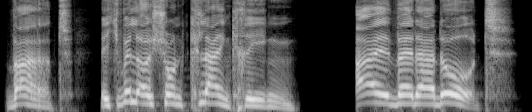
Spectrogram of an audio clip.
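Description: A man's voice: high voice, animated, slow pace, fairly bright tone, no echo, clean studio sound, voice pushed up, full character voice. A man voicing a cheeky, defiant little boy in a storybook reading.

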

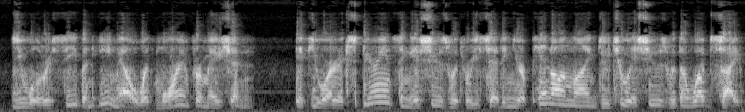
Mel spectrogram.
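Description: A man's bright, husky voice plays back as a recorded phone message over a dull, lo-fi line. He reads menu options and notices in a measured, formal, instructive way. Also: medium pitch.

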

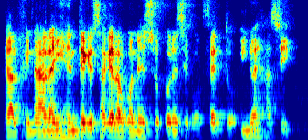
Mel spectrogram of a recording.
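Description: A man's voice: mid-range voice, racing, fairly bright tone. A man hosting a casual livestream chat. He chimes in bluntly with short agreements.

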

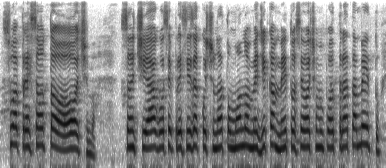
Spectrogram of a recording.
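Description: A woman voicing a calm male doctor in a doll soap-opera parody, speaking slowly in a lowered voice. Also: clean tone, no echo, highs cut off, natural voice. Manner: slow, lowered voice. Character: calm male family doctor, mildly joking.

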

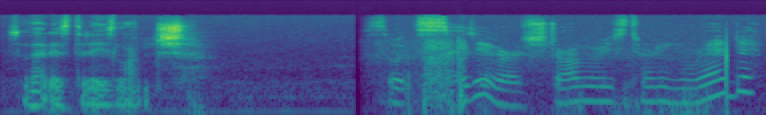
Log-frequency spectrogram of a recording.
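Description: In a very noisy recording, a woman with a fairly low, expressive, slow and gravelly voice narrates a casual vlog. This family vlogger shows her camera her backyard garden and lunch, moving between home and outdoors.

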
